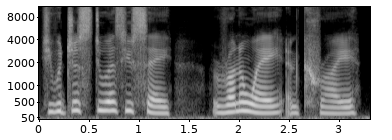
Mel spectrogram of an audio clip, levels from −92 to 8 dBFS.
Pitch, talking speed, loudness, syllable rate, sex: 210 Hz, 180 wpm, -16 LUFS, 4.4 syllables/s, female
